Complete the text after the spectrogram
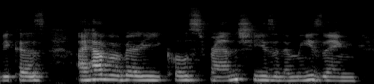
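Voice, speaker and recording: Woman with a Turkish accent, medium pitch, moderate pace and monotone, flat intonation. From Turkey. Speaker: podcast host. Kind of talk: interview.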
